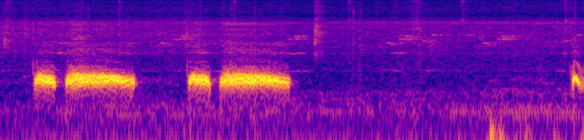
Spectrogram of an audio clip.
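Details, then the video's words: Spotted dove kept as a decoy bird for luring wild doves on Lombok, singing in the 'selang nguku gagap' style: two low cooing phrases, each a short wavering note followed by a longer steady coo, then quiet. "pikat tekukur selang nguku gagap"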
